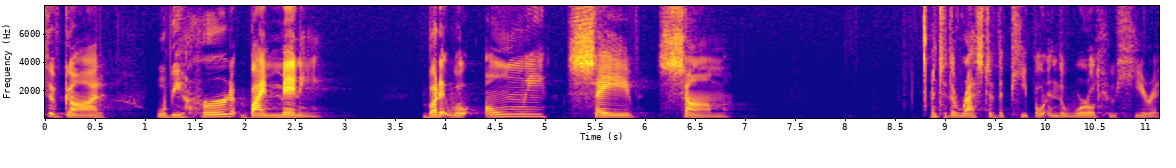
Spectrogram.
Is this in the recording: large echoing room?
yes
